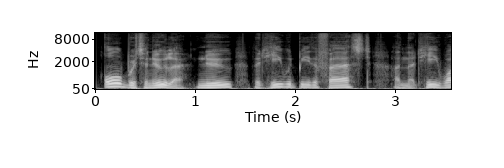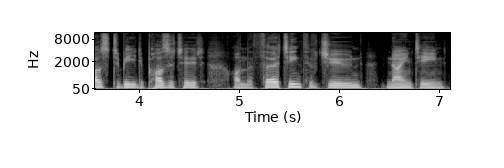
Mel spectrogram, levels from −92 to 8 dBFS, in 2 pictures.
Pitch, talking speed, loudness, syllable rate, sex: 120 Hz, 195 wpm, -18 LUFS, 5.5 syllables/s, male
